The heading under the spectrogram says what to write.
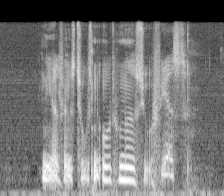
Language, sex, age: Danish, female, 32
